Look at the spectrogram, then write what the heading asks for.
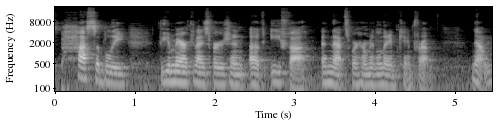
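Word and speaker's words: Aoife: And this is Miss. Nice Irish name. And uh it's spelled A O I F E, but it's pronounced EA.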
